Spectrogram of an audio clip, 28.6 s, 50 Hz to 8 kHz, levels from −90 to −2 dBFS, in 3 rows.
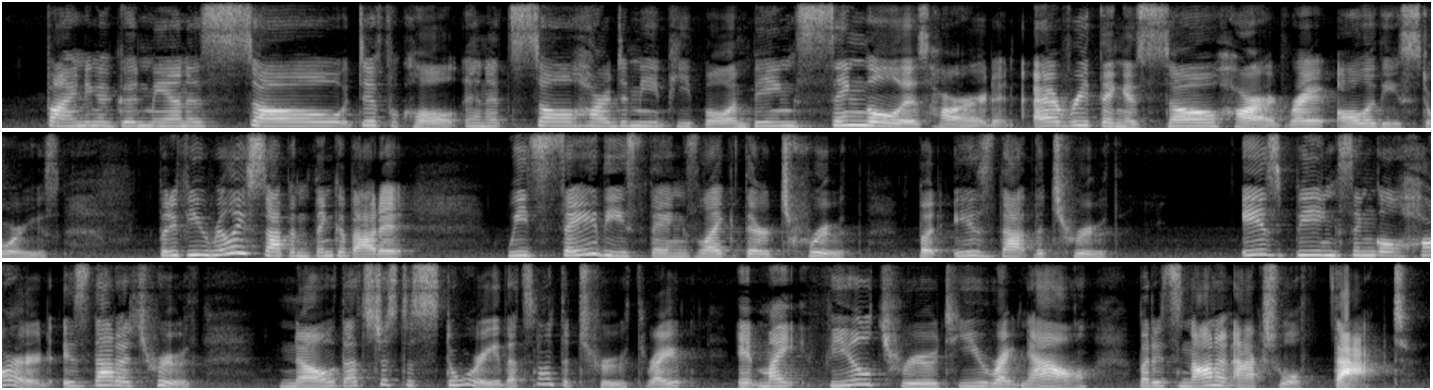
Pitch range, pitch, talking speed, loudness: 190-245 Hz, 225 Hz, 170 wpm, -25 LUFS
